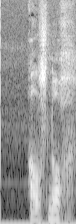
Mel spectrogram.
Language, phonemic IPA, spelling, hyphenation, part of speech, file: Dutch, /ɑlsˈnɔx/, alsnog, als‧nog, adverb, Nl-alsnog.ogg
- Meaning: as yet, still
